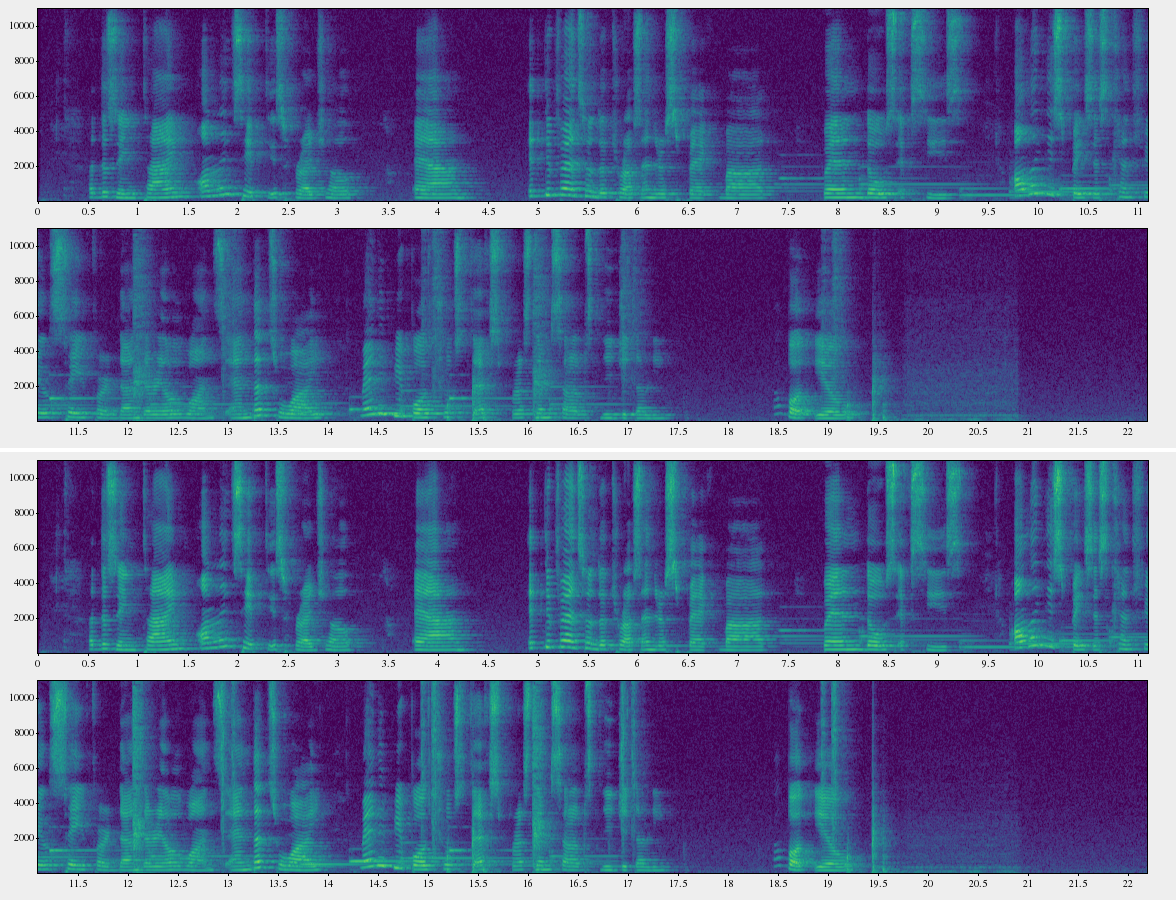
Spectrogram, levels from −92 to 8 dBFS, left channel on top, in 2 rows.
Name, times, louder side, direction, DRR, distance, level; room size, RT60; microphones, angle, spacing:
voice 1, 0.5-3.1 3.7-4.3 5.0-7.3 7.8-9.2 9.8-13.9 14.3-17.4 18.5-19.3, right 2 dB, 25° right, 6 dB, 1.5 m, -26 dB
sound 1, 7.4-16.9, right 4 dB, 5° right, 2.6 m, -39 dB
sound 2, 12.0-12.2 12.6-12.7 12.9-13.1 14.9-15.7 16.0-16.2 16.5-17.1 18.9-19.7, right 7 dB, 75° right, 1.5 m, -31 dB
voice 2, 19.7-20.9, left 2 dB, 30° left, 10 dB, 1.0 m, -50 dB
14.0 x 8.9 x 4.7 m, 0.63 s
head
